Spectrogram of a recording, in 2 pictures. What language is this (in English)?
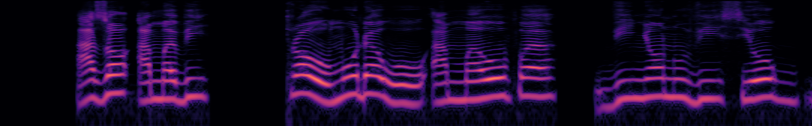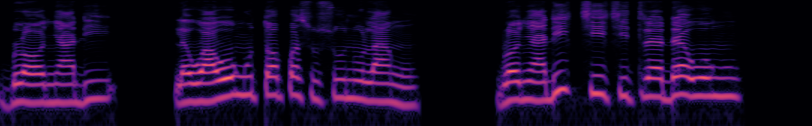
Ewe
